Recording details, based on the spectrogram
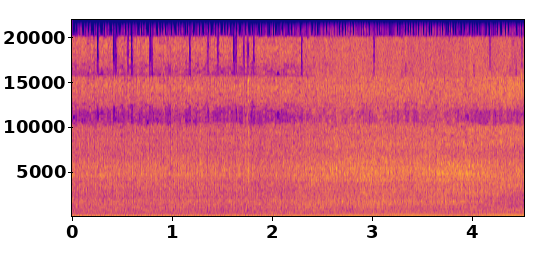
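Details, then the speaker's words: Dodge 360 V8 engine-driven air compressor after years sitting, governor working, slight miss: steady V8 drone eases and pitch shifts as compressor unloads, holding valves open; running but not pumping air, normal. "Okay, it kicked out. It's just running but not pumping air. It holds the valves open. I think everything's good."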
